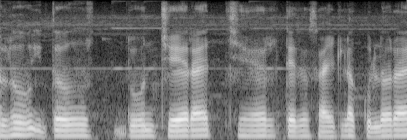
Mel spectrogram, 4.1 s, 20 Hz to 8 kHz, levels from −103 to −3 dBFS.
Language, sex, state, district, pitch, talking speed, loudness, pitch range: Marathi, male, Maharashtra, Gondia, 115 Hz, 160 wpm, -17 LUFS, 110-120 Hz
